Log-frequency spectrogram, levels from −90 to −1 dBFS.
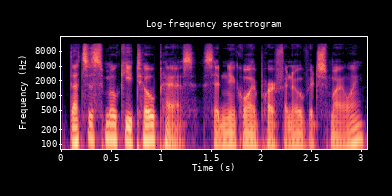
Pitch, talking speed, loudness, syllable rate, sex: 90 Hz, 155 wpm, -17 LUFS, 5.8 syllables/s, male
